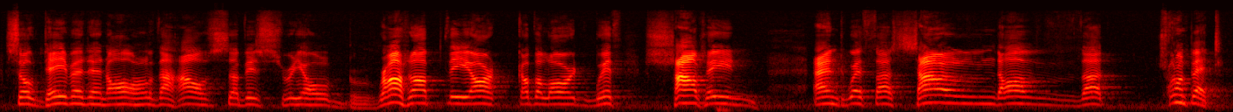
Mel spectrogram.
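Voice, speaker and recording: High-pitched, forceful man reading scripture. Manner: deliberate, emphatic phrasing with frequent pauses. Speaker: Bible reader. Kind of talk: solemn scripture reading aloud.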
